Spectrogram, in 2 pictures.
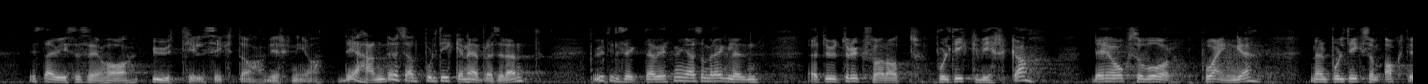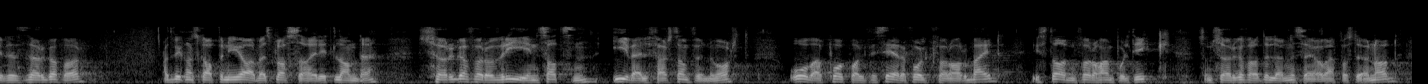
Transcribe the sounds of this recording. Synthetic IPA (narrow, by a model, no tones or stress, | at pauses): ʋɪsd̪æɪʋiːsəsæɪɔhɑːʉːt̪ʰɪ̰lsɪkt̪ɑ̰ʋɪ̰ɾknɪ̰ŋɑ̰d̪ɛɦɛnd̪əɾsɑt̪̚pʰʊlɪt̪ʰɪkːənhɛːɾpʰɾɛsɪd̪ɛnt̪ | ʉːt̪ɪls̬ɪkt̪ɑʋɪɾknɪŋɑʂɔmɾɛɡlə | ʔɛ̰t̪ʉːt̪ːɾʏkːfɔɾɑt̪pʰʊlɪt̪ʰɪkːʋɪɾkəɾ | d̪ɛæɾɔksɔʋoːɾpʰɔɛŋːəmʔɛnpʊlɪt̪ɪkːsɔmɑkt̪ɪft̪sœɾɡəfɔɾ | ɑt̪ʋɪkɑnskɑːpənyːəɑɾbæɪsplɑsəɾɪd̪ɛt̪ːəlɑnd̪əsœɾɡəɾfɔɾɔʋɾiːɪnsɑt̪sn̩ɪʋɛlfæɖsɑmfʉnːəʋɔɾt̪ | ʔoːʋəɾpʰɔːkʰʋɑlɪfɪseːɾəfɔlkfɔɾɑɾbæɪd̪ | ʔɪst̪ɑːd̪n̩fɔɾɔhɑːɛnpʊlt̪ʰɪksɔmsœɾɡəfɔɾɑt̪̚d̪ɛlœnːəsæɪɔ̰ʋæːɾəpʰɔst̪øːɳɑd̪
